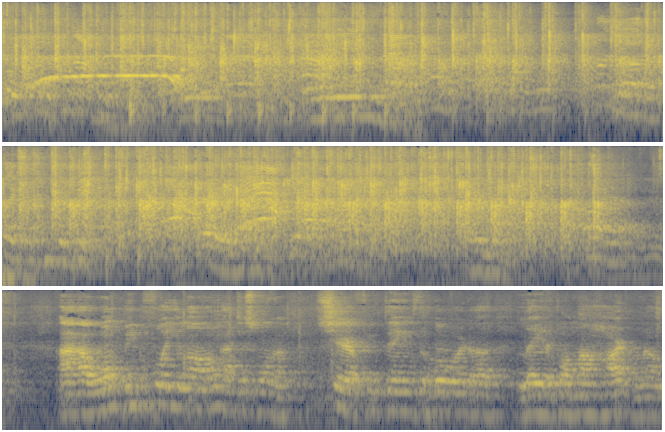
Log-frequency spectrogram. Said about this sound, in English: But they have come out, so let's give them a hand clap of praise.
